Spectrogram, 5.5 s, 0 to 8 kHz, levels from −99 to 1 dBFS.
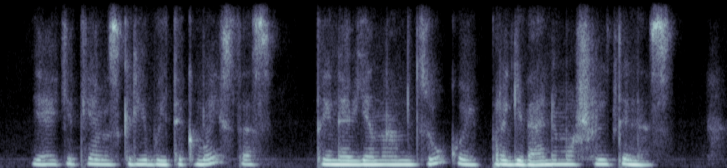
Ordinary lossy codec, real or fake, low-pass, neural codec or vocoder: Opus, 16 kbps; fake; 7.2 kHz; codec, 16 kHz, 6 kbps, DAC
